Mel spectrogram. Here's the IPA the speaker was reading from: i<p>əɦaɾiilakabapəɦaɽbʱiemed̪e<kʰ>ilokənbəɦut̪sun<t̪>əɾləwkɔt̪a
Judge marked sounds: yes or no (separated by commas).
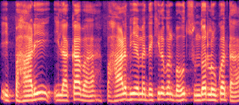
yes, yes, no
